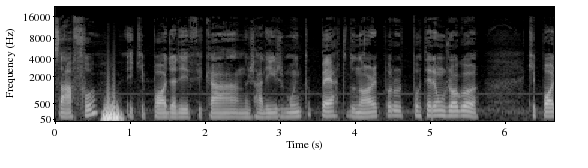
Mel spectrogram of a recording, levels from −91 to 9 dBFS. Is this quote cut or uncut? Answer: uncut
